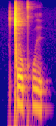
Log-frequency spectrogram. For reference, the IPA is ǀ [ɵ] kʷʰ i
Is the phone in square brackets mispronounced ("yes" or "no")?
no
